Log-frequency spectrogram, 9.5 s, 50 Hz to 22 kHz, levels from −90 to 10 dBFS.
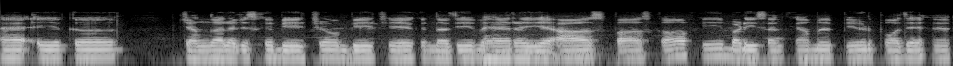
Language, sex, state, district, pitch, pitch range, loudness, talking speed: Hindi, male, Punjab, Fazilka, 110 Hz, 105-115 Hz, -16 LUFS, 125 wpm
